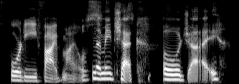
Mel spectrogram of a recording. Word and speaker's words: Ojai: Ojai. Yes, it is spelled Ojai. It's like Ojai.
